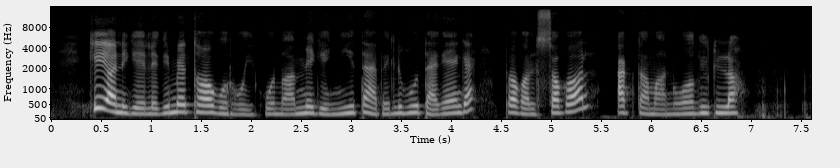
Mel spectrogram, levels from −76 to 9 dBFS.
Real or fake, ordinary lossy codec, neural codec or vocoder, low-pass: fake; none; autoencoder, 48 kHz, 32 numbers a frame, DAC-VAE, trained on Japanese speech; 14.4 kHz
